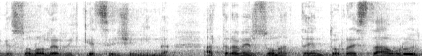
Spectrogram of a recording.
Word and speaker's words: Ciminna: appunto della della parola Ciminna che tra l'altro noi pronunciamo con la C un po' alla francese SH min quasi con una S dietro quasi con una o E provenga appunto dal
